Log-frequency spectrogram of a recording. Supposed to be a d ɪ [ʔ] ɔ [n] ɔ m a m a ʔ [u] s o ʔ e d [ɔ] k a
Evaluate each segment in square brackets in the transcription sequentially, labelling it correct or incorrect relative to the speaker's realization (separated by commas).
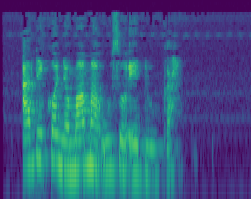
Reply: incorrect, incorrect, correct, incorrect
